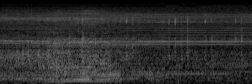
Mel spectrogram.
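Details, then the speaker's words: Innocraftsman mini drill press drilling plastic at half speed: thin, steady motor whine with a light hiss, pitch holding even under load; it drills a perfect hole with no chipping. "It looks just perfect. So, that's good. So, it works fine on plastic."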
